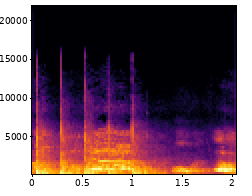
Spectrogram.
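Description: About four sharp smacks in the first second, with voices calling out among them.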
